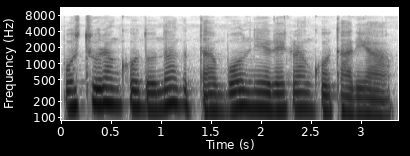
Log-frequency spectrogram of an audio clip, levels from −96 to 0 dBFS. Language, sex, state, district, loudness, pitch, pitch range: Garo, male, Meghalaya, West Garo Hills, -14 LUFS, 145 Hz, 135-155 Hz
